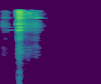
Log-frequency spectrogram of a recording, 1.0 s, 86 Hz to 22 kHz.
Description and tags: glass - baby food jar - shards shaken in ceramic bowl 09
Shaking a bowl filled with shards of a broken glass baby food jar.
